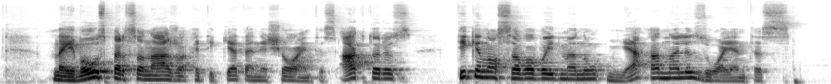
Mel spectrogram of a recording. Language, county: Lithuanian, Kaunas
